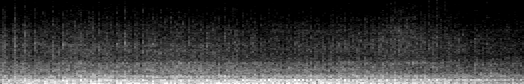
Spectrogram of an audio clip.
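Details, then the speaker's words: Ford tractor engine after adding fresh gas: rough pulsing idle that sags and tries to die when opened wide, improving; owner suspects remaining dead gas, letting it idle to clear; filters and oil due for service. "And I can tell it ain't quite running just right, but it's getting better. Hear that? And there tries to die out though when you go wide open with it."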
